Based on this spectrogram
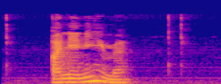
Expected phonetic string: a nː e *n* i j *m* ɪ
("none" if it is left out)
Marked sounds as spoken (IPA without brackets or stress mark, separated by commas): n, m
